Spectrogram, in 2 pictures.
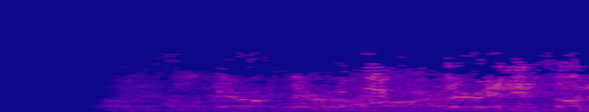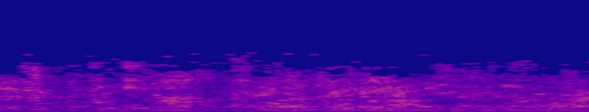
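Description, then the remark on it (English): A steady murmur of crowd chatter, many voices overlapping into an unbroken babble that begins abruptly after a brief moment of silence and holds at an even level throughout. “Listen to the crowd noise.”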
